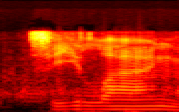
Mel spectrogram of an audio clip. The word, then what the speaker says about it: Clang: CLang or Clang, or however you want to pronounce it, is a linker to the compiler.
